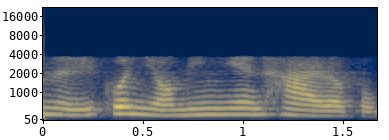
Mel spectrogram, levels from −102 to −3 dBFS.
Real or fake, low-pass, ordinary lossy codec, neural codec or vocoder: fake; 3.6 kHz; none; codec, 24 kHz, 0.5 kbps, DualCodec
